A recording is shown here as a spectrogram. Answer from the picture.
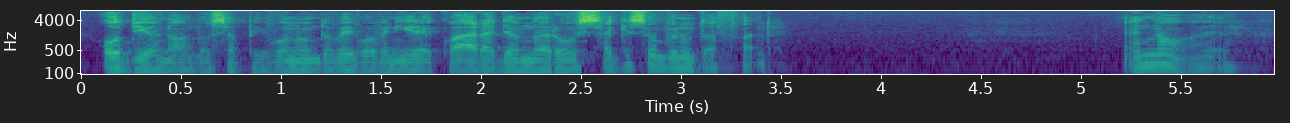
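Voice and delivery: low, soft grumble to himself; muttered aside. Acted. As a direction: drop right down, as if regretting coming. Steps aside, muttered self-doubt. (borbottio sommesso tra sé)

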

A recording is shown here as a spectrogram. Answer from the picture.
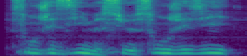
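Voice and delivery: high, loud urging; shouted warning. A narrator's reading. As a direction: shout a warning after him. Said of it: "cria le maître de poste".

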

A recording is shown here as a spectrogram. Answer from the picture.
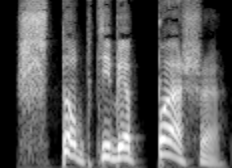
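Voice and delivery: high-pitched outcry; exasperated cry. A narrator's reading. Girl cursing a friend who blocks her, exasperated cry. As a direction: cry out at his interference. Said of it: "вскрикнула Рита".

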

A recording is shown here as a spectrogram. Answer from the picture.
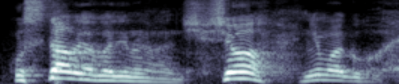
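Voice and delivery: the tired detective blurting out to his mentor; worn-out outburst. Acted. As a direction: let it burst out, then sag on the name. Detective breaks down to his boss.

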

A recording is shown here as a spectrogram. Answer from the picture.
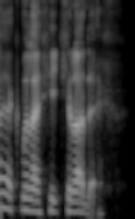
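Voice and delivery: ordinary delivery, nothing marked

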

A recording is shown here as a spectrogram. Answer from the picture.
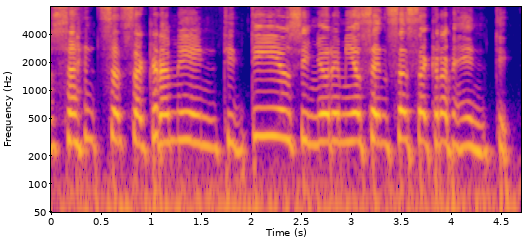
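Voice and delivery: high, slow, moaning lament; wailing cry. A narrator's reading. Widow running downstairs in the dark, wailing. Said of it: "gemendo e gridando".

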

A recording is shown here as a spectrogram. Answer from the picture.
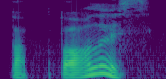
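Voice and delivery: slow triumphant exclaim; drawn-out gotcha call. Acted. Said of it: "воскликнул мужчина".

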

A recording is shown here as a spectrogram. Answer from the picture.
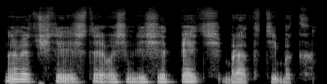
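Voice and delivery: bored clerk calling a number; flat officious bureaucrat. A narrator's reading. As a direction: drone the file number. Clerk calls out next number.

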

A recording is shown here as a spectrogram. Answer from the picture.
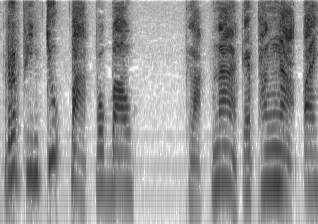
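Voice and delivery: ordinary delivery, nothing marked

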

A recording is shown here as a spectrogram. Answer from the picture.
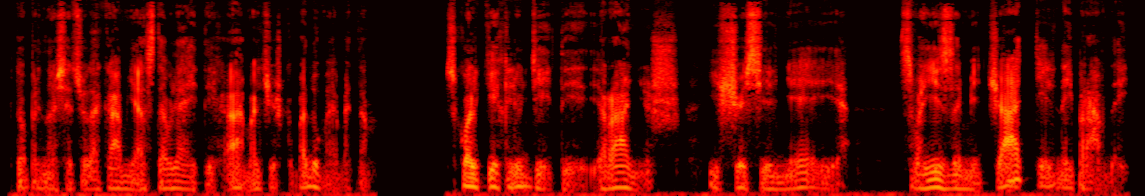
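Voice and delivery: soft, slowing, half-voiced murmur; whistling whisper. A narrator's reading. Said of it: "заговорил свистящим шёпотом, голос отдался эхом".

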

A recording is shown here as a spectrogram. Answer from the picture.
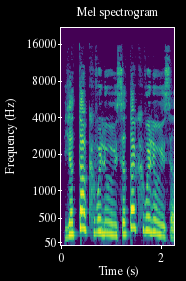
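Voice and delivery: high-pitched nervous flutter; agitated. A narrator's reading. Directress awaiting the president, agitated. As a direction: fret aloud at a high pitch. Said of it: "додала вона вголос".

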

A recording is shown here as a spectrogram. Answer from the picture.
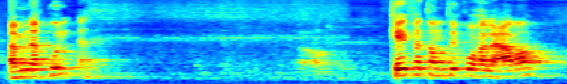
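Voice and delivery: normal talking voice

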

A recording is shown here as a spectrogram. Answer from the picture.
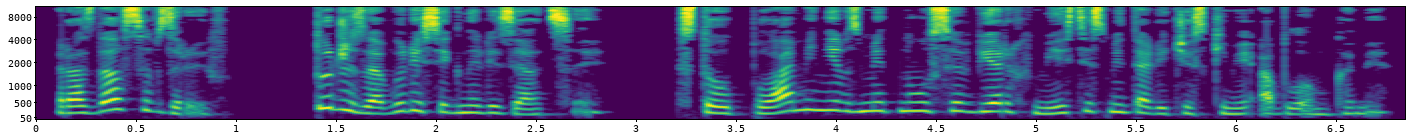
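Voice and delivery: plain reading voice

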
